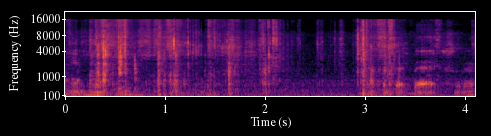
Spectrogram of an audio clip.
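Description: Paper play-money bills rustling and crinkling in short bursts as they are picked up and handled.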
